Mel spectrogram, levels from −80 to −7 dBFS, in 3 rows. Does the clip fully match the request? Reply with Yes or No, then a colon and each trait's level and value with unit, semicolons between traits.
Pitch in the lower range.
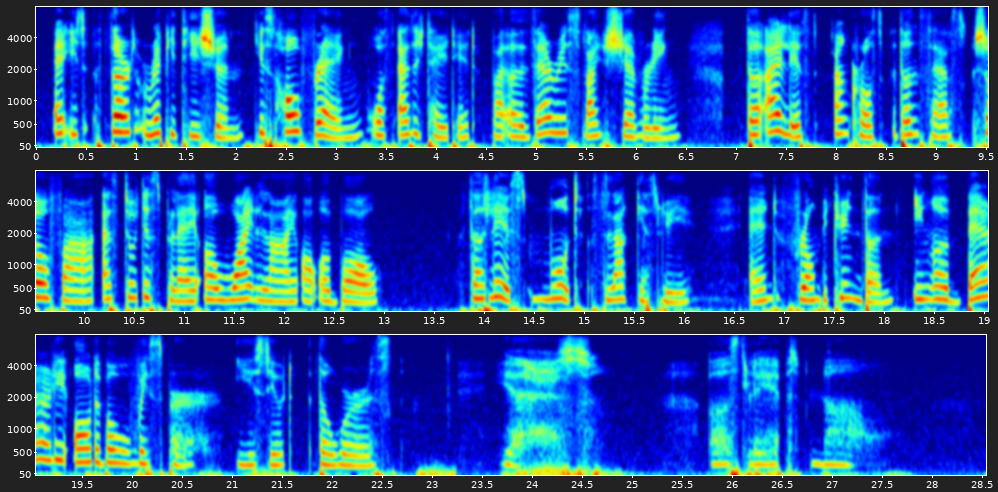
No: very high, 250 Hz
